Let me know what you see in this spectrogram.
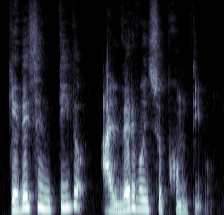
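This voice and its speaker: In an Andalusian accent, a voice with a dark, mellow tone and lively intonation speaks at a fairly slow pace, with a dry, close sound and no echo. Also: man. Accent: Andalusian, drops final s. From Andalusia, Spain. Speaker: Spanish teacher. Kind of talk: tutorial.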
